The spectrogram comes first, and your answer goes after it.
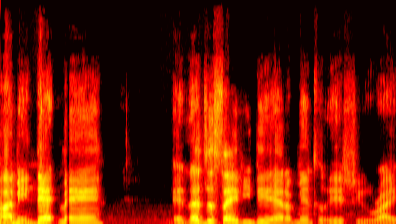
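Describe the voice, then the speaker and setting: The pitch swings very widely, with a bright, sharp tone and vocal fry. The sound is dry and close, with no echo. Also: man. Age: 20s. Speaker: podcast host. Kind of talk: casual chat. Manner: animated.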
